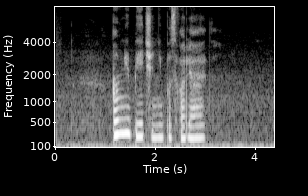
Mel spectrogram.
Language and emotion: Russian, sad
